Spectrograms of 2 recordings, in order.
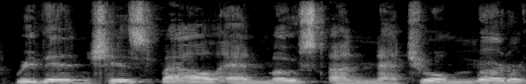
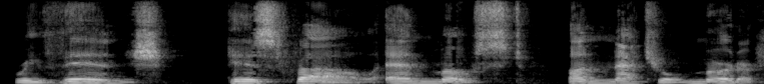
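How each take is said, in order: First: Slow, solemn ghost's command, lightly voiced. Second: Slower, drawn-out ghostly command, lightly voiced; ghost's command again. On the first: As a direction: read it slowly as the ghost's grave order. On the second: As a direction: stretch each word like the ghost demanding revenge. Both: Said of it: "And the ghost says".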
